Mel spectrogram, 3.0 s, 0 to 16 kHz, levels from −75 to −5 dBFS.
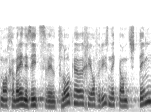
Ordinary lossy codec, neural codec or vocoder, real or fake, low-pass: MP3, 48 kbps; none; real; 7.2 kHz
